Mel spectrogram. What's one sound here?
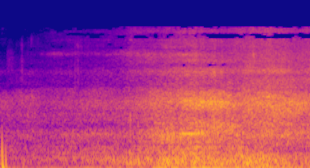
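A high-speed train approaches and roars past with a rising rush.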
